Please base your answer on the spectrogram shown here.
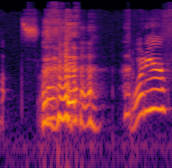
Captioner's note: laughter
